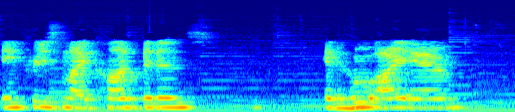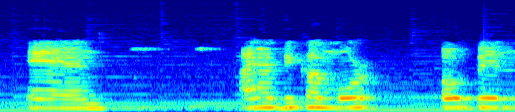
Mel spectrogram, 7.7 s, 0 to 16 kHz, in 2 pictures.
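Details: Stuttering (stammering) in a 19-year-old male US college student reading a passage aloud. He has stammered as long as he remembers, and the problems reportedly began at age 8 after adenoid removal. His blocks occur mostly on m and b sounds.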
